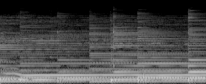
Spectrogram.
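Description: Strummed acoustic guitar with a woman's voice holding one long sung note.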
